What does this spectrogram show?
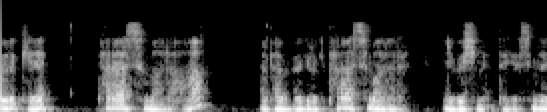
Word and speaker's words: परस्मर: 그리고 한자로는 이렇게 이 파라사마라라고 되어 있습니다만은 이제 여기에 있는 이 사마는 이제 이 스마를 여기는 스마를 한 글자로 쓰라는 뜻입니다. 이 합을 두 글자를 합쳐서 하나의 발음을 하라는 뜻으로 보시면 되겠습니다.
